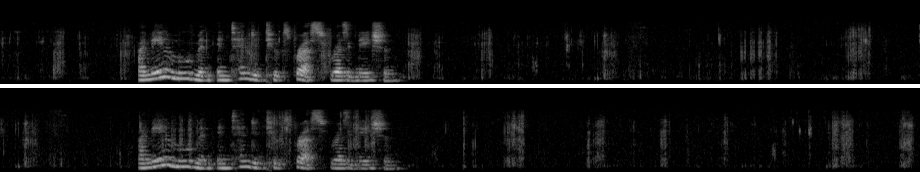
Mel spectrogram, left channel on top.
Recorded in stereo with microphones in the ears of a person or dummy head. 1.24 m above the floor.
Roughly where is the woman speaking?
Left.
